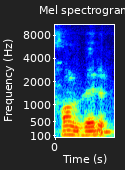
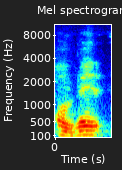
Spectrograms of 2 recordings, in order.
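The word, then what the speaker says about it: Holmberg: Creo que ahora decimos Holber, no sé si por buenas si bien pronunciado, yo creo que en la época se decía Olver.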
